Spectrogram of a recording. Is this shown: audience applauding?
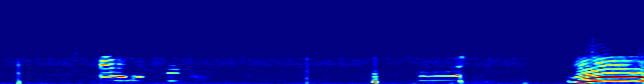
no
